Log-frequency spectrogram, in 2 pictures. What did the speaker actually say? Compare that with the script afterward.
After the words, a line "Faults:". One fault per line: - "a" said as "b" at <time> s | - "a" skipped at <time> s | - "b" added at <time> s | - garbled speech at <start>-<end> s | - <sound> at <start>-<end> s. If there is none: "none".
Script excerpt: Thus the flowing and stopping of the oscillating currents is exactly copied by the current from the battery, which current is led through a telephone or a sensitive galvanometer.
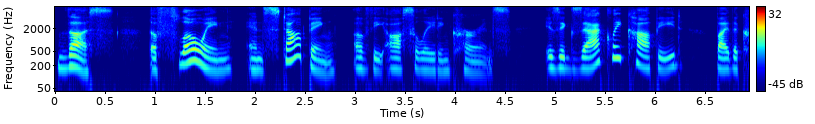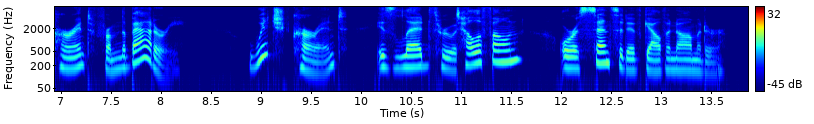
Thus the flowing and stopping of the oscillating currents is exactly copied by the current from the battery, which current is led through telephone or a sensitive galvanometer.
Faults:
- "a" skipped at 10.9 s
